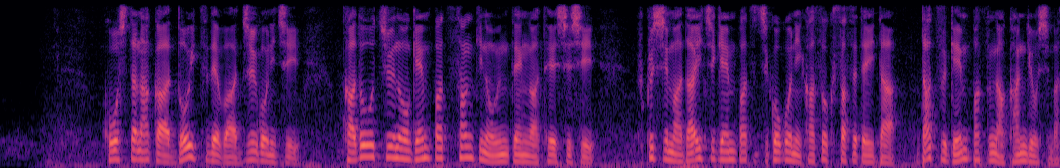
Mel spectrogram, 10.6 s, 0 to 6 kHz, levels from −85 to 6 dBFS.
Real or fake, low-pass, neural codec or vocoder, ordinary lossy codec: fake; 5.4 kHz; vocoder, 22.05 kHz, 80 mel bands, Vocos; none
